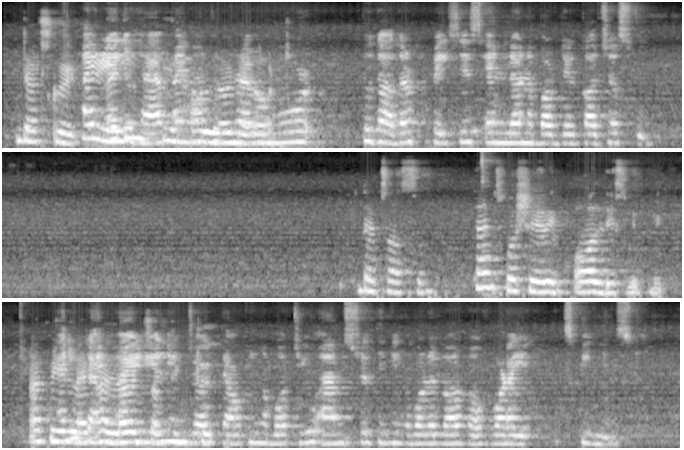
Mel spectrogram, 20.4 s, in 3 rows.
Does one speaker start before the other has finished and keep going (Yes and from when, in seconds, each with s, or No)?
Yes, from 1.0 s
